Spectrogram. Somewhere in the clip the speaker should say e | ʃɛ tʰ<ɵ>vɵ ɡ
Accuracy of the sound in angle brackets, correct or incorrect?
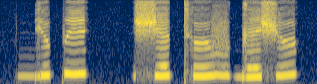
correct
